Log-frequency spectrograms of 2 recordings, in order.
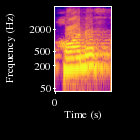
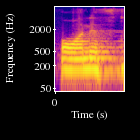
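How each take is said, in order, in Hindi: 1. शुरू में h बोला जाता है। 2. शुरू में h साइलेंट होता है। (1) "हॉनेस्ट नहीं है" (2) "एच साइलेंट हो जाता है"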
